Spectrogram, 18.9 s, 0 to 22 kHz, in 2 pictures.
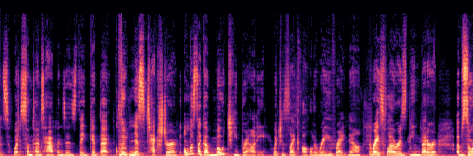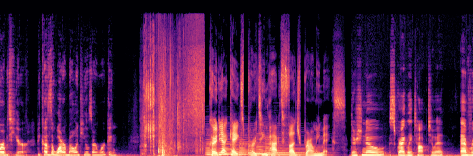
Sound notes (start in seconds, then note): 12.2 paper crinkling; 12.2 cardboard tearing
